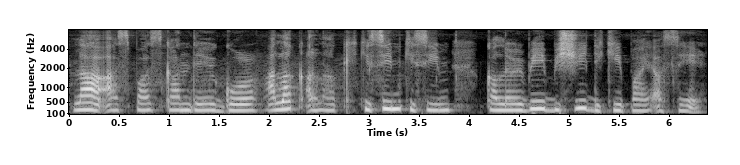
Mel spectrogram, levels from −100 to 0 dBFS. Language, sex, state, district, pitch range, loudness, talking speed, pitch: Nagamese, female, Nagaland, Kohima, 210-235 Hz, -19 LUFS, 140 wpm, 220 Hz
